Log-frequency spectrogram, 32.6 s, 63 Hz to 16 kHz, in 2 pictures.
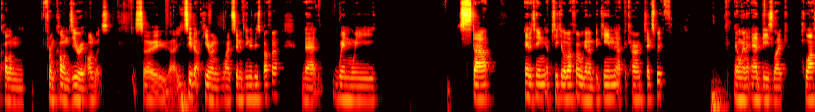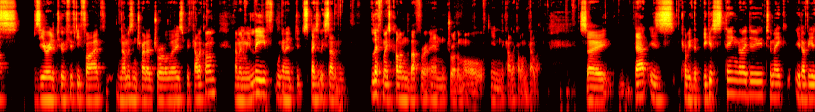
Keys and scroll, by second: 3.3 j, 3.6 shift+v, 21.4 Escape, 21.9 j, 23.0 shift+v, 27.1 ctrl+k, 27.6 ctrl+j, 28.2 ctrl+k, 28.8 ctrl+j, 30.5 ctrl+j.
